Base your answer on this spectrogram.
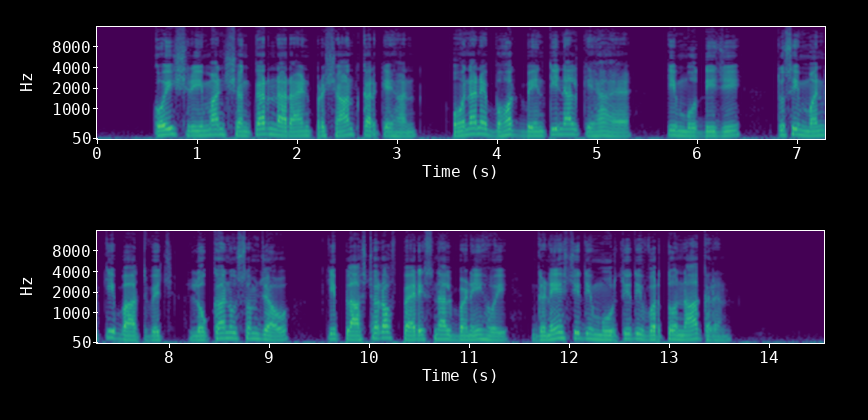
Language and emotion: Punjabi, neutral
